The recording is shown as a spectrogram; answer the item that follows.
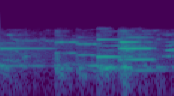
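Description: Cavaquinho being plucked: a melody of single notes picked one after another, each ringing briefly before the next.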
